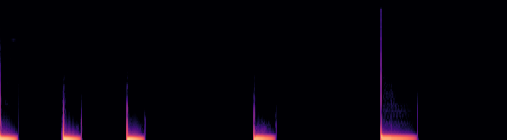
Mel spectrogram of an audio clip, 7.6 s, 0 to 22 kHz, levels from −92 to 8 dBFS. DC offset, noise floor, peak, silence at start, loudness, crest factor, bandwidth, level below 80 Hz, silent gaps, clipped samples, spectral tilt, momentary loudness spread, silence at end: under 0.1%; under -90 dBFS; 0 dBFS; 0 s; -20 LUFS; 18 dB; 0.7 kHz; -18 dBFS; 0.29-0.92 s, 1.24-1.90 s, 2.19-3.80 s, 4.16-5.71 s; under 0.1%; -13.5 dB/octave; 16 LU; 1.4 s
